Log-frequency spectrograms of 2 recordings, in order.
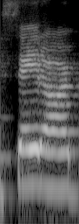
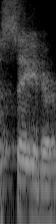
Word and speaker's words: seder: around the table and you were having sadar before you ate and and no the whole thing is called a seder the whole whole thing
